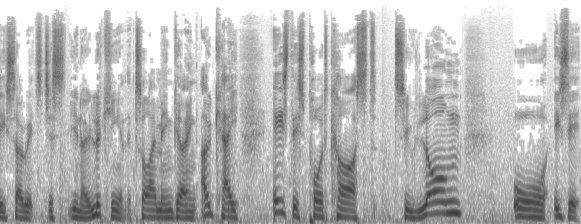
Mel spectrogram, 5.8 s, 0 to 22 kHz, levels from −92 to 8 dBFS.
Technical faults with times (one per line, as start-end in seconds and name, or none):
none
